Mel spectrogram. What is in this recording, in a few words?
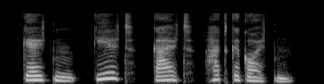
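"gelten", German; verben kurzliste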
